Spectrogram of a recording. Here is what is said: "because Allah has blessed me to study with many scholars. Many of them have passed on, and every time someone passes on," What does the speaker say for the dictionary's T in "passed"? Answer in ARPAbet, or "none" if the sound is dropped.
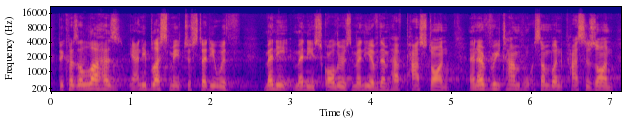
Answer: T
